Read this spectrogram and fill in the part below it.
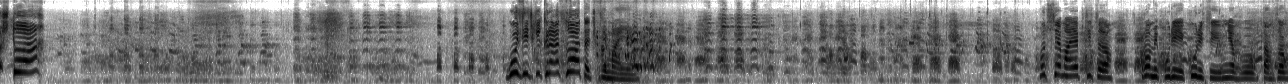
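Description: Geese honk loudly close by.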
